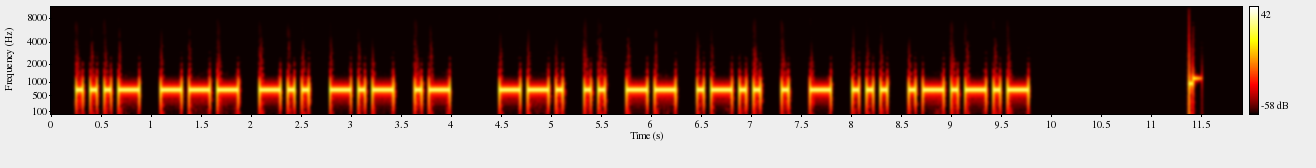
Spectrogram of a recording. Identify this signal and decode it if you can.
Morse code, heard as a keyed tone, about 17 wpm, 700 Hz. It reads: VODKA GIMLETS.
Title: Pangram Challenge v2 - 17wpm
